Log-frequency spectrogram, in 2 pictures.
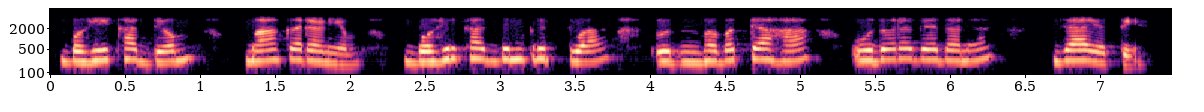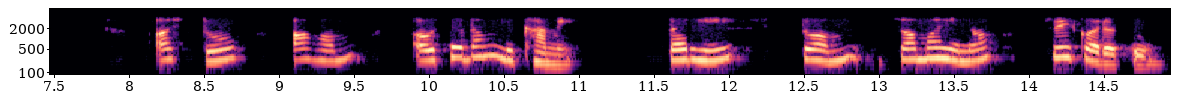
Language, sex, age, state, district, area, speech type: Sanskrit, female, 18-30, Odisha, Mayurbhanj, rural, conversation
